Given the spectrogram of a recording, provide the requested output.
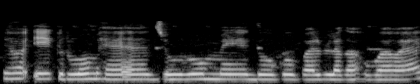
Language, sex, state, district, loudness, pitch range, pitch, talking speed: Hindi, female, Bihar, Kishanganj, -17 LUFS, 225-245 Hz, 230 Hz, 185 wpm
